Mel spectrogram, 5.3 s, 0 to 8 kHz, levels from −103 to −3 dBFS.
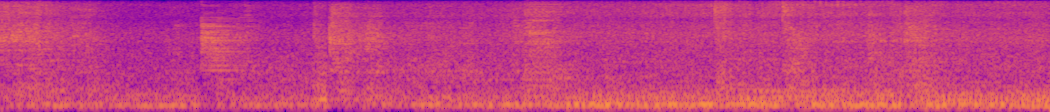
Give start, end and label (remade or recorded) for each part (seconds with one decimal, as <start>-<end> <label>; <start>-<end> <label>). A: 0.0-5.3 recorded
